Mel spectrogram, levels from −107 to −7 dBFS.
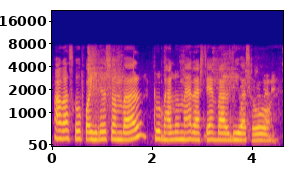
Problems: background sounds at intervals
